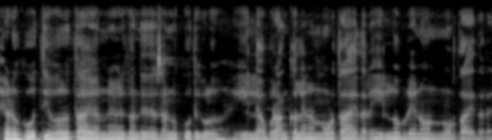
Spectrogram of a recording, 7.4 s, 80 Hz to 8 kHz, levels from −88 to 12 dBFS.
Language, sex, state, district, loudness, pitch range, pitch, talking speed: Kannada, male, Karnataka, Raichur, -19 LUFS, 110-125 Hz, 120 Hz, 145 wpm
